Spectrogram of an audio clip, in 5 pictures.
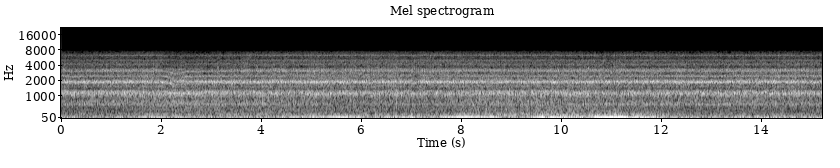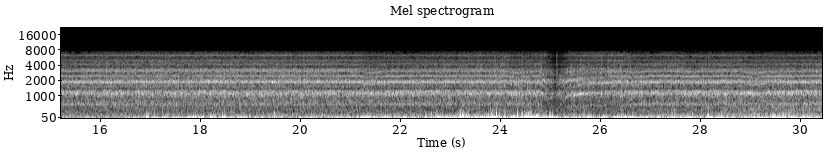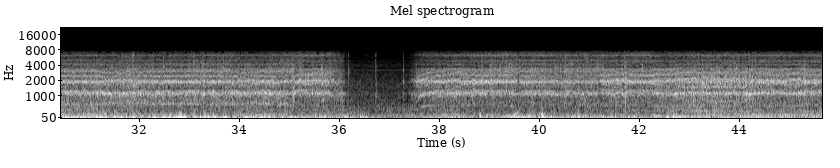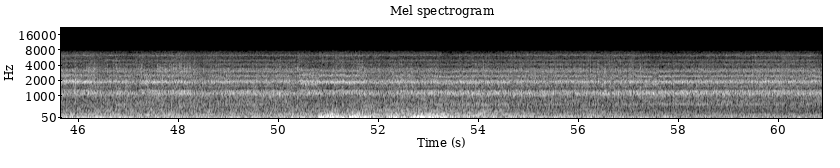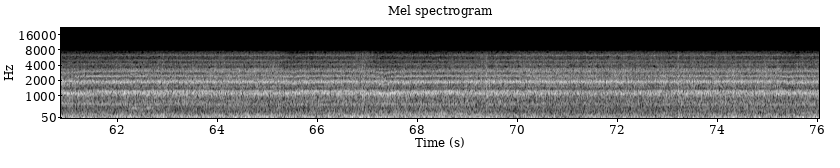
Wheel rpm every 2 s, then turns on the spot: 160, 160, 160, 160, 160, 160, 160, 160, 160, 160, 160, 160, 130, 160, 160, 160, 160, 150, 30, 150, 160, 160, 160, 160, 160, 160, 160, 160, 160, 160, 160, 160, 160, 160, 160, 160, 160, 160.
none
